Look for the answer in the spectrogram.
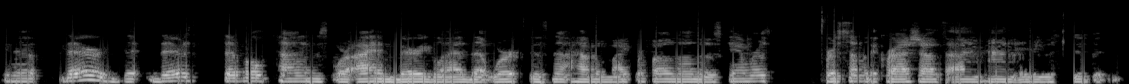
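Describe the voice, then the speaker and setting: A man's voice: medium pitch, steady tone, measured pace, warm tone, lo-fi sound, slight background noise. A man, co-host, making dry, brief remarks in casual chat.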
